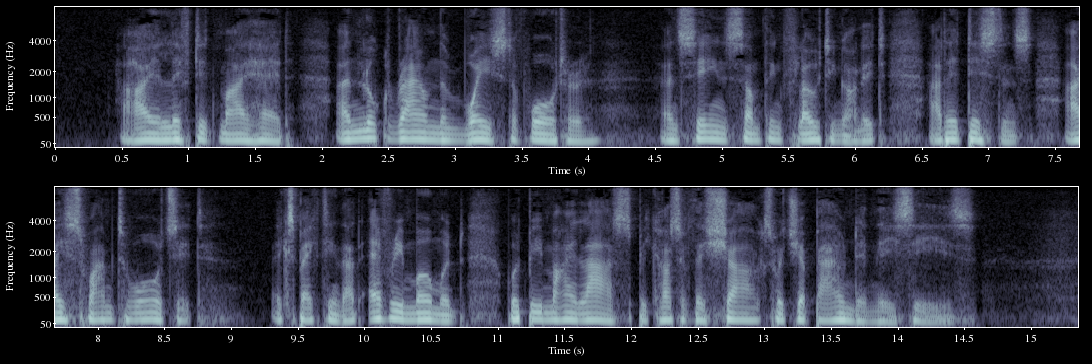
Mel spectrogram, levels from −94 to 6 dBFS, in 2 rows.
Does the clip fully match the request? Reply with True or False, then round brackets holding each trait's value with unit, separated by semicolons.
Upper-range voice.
False (100 Hz)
